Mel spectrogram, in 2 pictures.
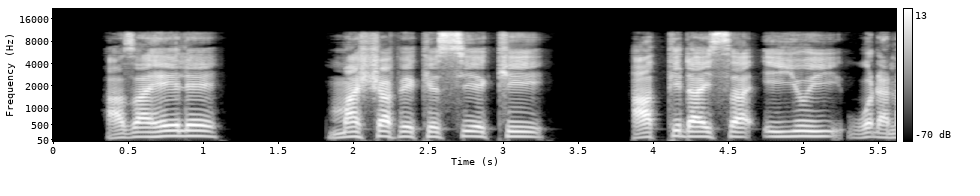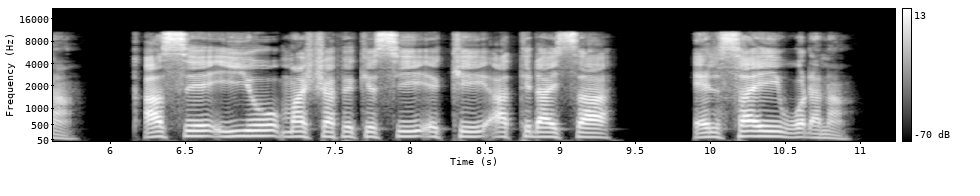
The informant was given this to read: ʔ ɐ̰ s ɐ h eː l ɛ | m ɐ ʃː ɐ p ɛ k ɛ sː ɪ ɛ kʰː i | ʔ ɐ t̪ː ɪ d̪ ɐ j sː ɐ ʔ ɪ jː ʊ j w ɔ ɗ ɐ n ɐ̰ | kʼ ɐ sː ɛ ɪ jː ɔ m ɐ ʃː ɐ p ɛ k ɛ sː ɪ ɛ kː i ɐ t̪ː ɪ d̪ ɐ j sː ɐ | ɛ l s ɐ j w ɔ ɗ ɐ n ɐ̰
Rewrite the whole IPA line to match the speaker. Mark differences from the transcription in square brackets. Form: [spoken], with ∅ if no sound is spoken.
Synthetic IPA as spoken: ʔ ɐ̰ [z] ɐ h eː l ɛ | m ɐ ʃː ɐ p ɛ k ɛ sː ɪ ɛ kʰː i | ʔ ɐ t̪ː ɪ d̪ ɐ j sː ɐ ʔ ɪ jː ʊ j w ɔ ɗ ɐ n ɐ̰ | kʼ ɐ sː ɛ ɪ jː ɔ m ɐ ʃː ɐ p ɛ k ɛ sː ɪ ɛ kː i ɐ t̪ː ɪ d̪ ɐ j sː ɐ | ɛ l s ɐ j w ɔ ɗ ɐ n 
